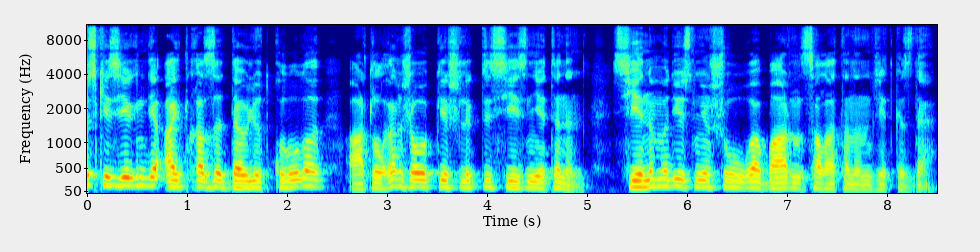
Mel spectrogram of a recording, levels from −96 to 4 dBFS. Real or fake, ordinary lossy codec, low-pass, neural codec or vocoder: fake; none; none; vocoder, 22.05 kHz, 80 mel bands, Vocos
